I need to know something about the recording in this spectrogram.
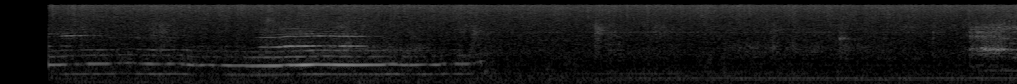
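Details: Angry domestic cat in a garden, going berserk at a magpie and an intruding cat; one long, tonal yowl with strong harmonics, swelling and slightly wavering for about two seconds, then faint background hum.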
